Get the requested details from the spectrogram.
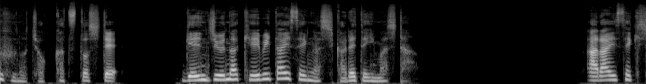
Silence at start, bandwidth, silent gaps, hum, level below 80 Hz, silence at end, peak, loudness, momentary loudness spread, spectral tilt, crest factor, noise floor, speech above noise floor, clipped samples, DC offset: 0 s; 19.5 kHz; 1.27-1.74 s, 4.23-5.76 s; none; -58 dBFS; 0 s; 0 dBFS; -21 LUFS; 15 LU; -4 dB/octave; 22 dB; under -90 dBFS; over 69 dB; under 0.1%; under 0.1%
